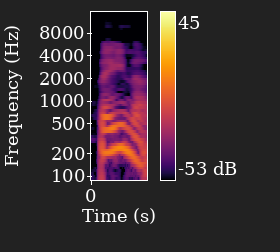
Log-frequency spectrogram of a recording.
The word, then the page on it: teina: Wamesa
